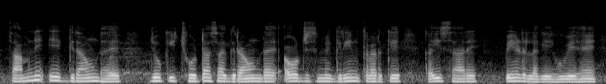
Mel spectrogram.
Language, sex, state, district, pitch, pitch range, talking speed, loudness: Hindi, male, Uttar Pradesh, Lalitpur, 140 Hz, 135-150 Hz, 210 wpm, -16 LUFS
